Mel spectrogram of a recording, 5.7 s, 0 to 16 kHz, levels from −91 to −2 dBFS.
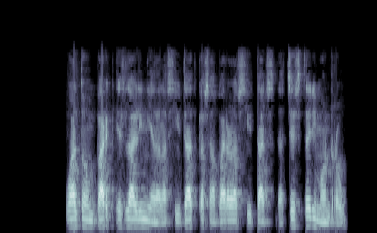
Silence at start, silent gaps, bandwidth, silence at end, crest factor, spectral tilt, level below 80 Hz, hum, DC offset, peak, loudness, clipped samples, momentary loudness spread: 1 s; none; 7.6 kHz; 0.5 s; 20 dB; -5 dB/octave; -62 dBFS; none; under 0.1%; -2 dBFS; -22 LUFS; under 0.1%; 7 LU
